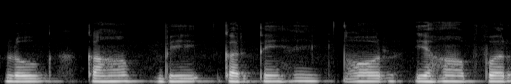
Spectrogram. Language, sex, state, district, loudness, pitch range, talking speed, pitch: Hindi, male, Punjab, Kapurthala, -19 LUFS, 135-140 Hz, 95 wpm, 140 Hz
